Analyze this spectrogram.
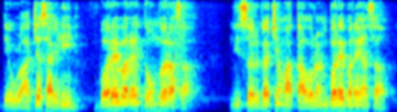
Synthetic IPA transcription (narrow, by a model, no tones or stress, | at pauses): d̪eʋɭat͡ɕasajɽiːn | bəɾɛbəɾɛ̃d̪õŋɡəɾasa̰ | nisəɾɡat͡ɕɛ̃ʋat̪aʋɾəɳbəɾɛbəɾɛ̃asa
